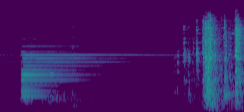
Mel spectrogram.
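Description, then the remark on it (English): A library door swings open with a long, drawn-out creak of the hinges, followed by a burst of scraping and a dull knock as it moves. Fairly quiet, with no voices. “The library door is opening.”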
